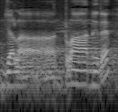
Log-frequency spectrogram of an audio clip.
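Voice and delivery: low, dragging mock-humble voice; feigned humility. Preacher mimicking a slow show-off walk, mock humility. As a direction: stretch it like an affected feeble walk. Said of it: "dia bikin-bikin jalannya".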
